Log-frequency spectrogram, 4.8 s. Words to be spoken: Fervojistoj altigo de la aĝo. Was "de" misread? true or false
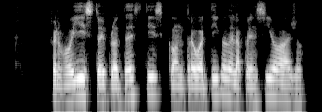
false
